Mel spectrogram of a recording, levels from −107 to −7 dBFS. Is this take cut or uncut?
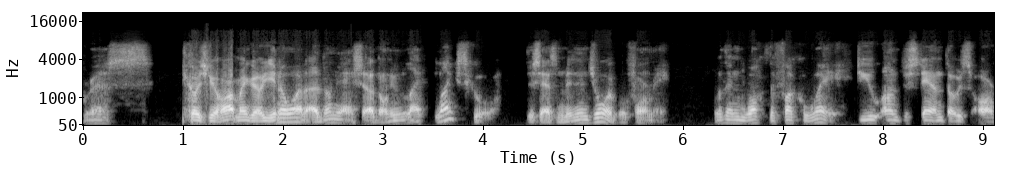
cut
